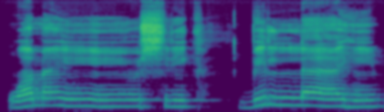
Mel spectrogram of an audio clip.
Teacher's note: با کو لفظ اللہ کے لام کے ساتھ ملانا ہے، تشدید زور دیں گے، لام کے اوپر کھڑا زبر ایک انتظار میں کھینچیں گے۔ · را کو کاف کے ساتھ ملائیں گے، را کو باریک ادا کریں گے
